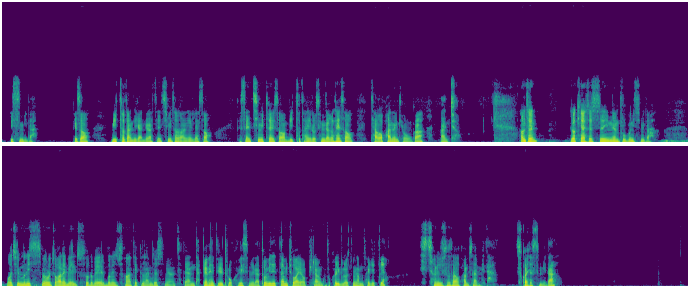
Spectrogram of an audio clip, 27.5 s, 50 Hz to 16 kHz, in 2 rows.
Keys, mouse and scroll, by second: 27.2 click.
